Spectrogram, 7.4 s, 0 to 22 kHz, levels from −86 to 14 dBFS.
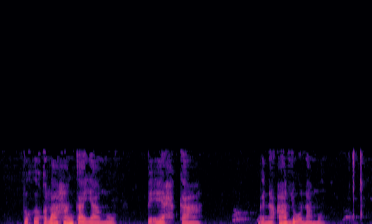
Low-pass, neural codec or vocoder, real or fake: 7.2 kHz; none; real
